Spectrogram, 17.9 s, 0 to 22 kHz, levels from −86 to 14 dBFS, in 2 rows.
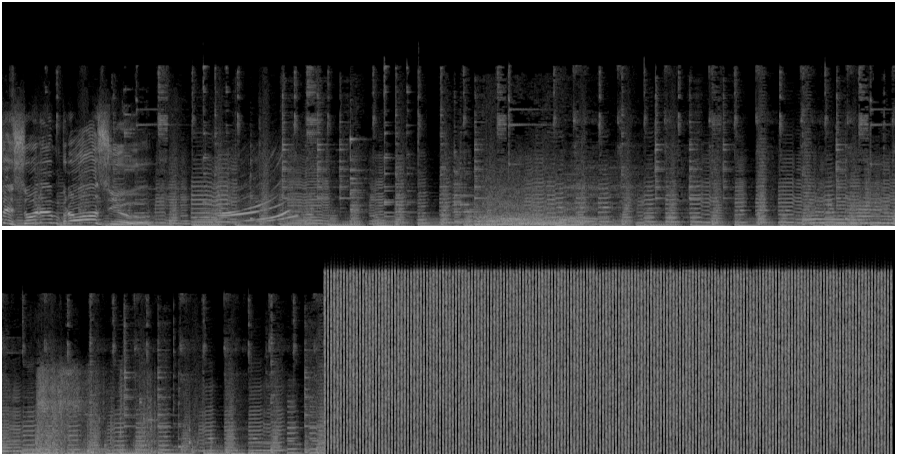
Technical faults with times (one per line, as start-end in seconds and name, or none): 12.15-17.87 compressed stream played as audio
